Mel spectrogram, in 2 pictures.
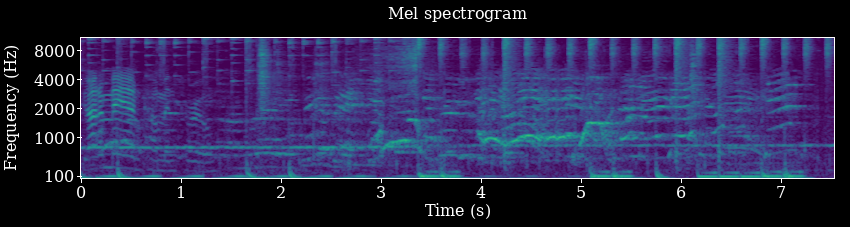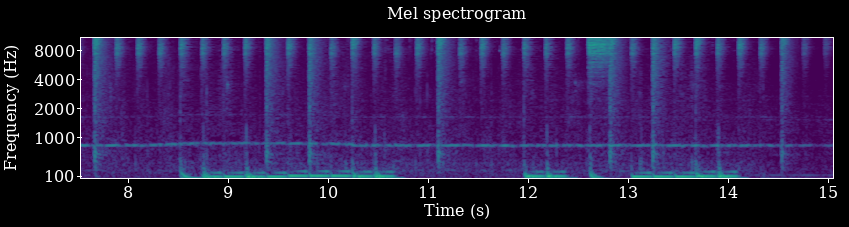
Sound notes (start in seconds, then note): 4.8 overlapping chatter; 8.7 upbeat music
